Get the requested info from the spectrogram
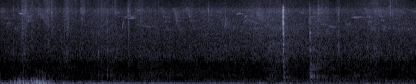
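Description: Outdoor ambience: a steady low rumble with a loud gust of wind on the microphone in the first second, and faint scattered bird calls. A single sharp click sounds about four seconds in.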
